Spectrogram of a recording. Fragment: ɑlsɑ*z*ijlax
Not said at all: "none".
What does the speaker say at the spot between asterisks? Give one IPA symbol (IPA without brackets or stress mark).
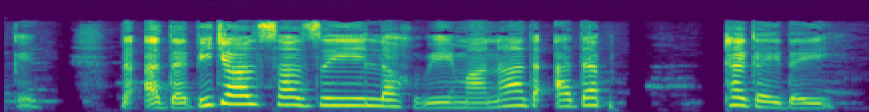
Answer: z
